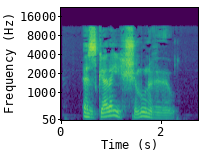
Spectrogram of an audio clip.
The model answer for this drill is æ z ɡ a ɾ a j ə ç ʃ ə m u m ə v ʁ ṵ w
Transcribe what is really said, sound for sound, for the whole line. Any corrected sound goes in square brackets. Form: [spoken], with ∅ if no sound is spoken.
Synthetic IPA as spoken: æ z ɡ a ɾ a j ə ç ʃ ə m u [n] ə v [ð] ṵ w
